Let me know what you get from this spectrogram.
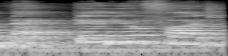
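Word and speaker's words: bacteriophage: Virus का नाम है बैक्टीरियोफाज वायरस। उसका नाम क्या है? बैक्टीरियोफाज virus. बैक्टीरियोफाज virus. कुछ लोग बैक्टीरियोफेज भी बोलते हैं, इट इज अप टू यू हाउ डू you pronounce, ठीक है।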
